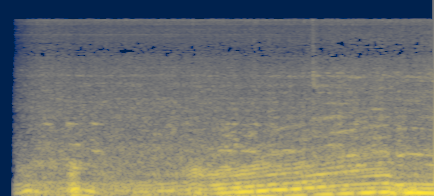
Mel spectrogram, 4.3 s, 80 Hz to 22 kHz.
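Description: Kawasaki ZX-6R inline-four sportbike engine running at low revs as the bike rides closer, growing steadily louder from about halfway through.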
